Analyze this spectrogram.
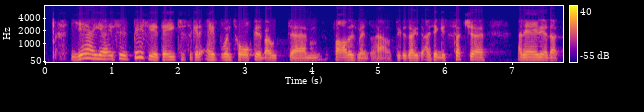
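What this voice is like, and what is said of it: Welsh accent. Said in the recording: “we're speaking to you from South Wales ... I think your accent might give you away just a little bit”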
